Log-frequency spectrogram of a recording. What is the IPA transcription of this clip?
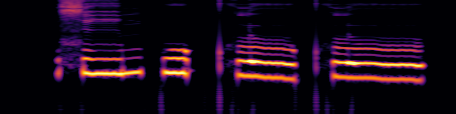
s iː˦˥ m p u˦˥ ʔ pʰ l ɯː˨˩ pʰ l ɯː˧

